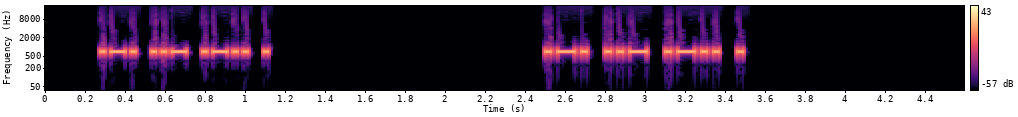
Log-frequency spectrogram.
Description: Morse code, heard as a keyed tone, about 47 wpm, 700 Hz. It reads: RULE RULE
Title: Speed-Racing Top 500 Words 40wpm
